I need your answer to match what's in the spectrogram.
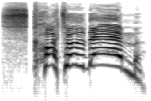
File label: Female Troll Hero Power; Hooktusk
